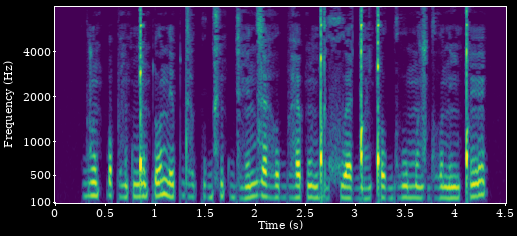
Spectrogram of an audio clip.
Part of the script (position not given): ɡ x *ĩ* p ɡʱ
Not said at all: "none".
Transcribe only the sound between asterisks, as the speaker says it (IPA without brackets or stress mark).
ĩ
